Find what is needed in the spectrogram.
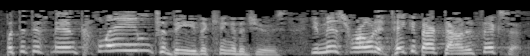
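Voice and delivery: high, loud indignant objection; indignant protest. Retold or imitated. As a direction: protest hotly that it must be fixed.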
